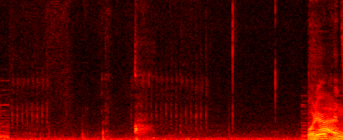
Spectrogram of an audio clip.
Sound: vibrations

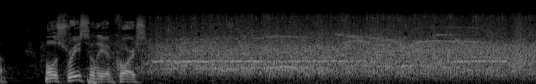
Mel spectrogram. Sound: applause

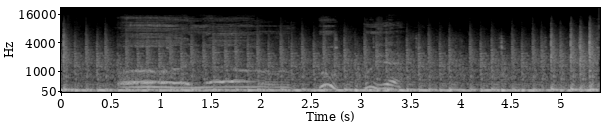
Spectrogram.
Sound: moans and mumbles incoherently

